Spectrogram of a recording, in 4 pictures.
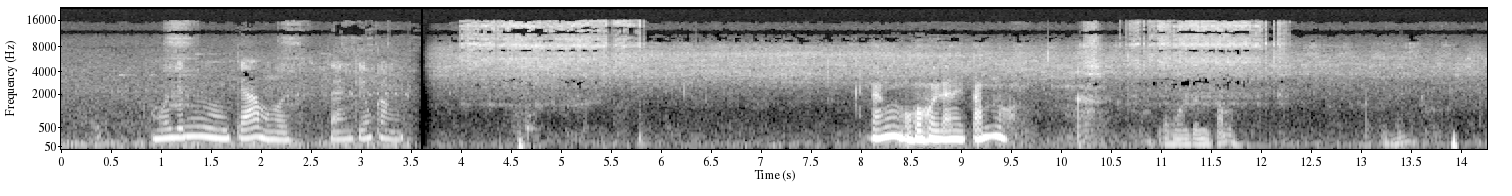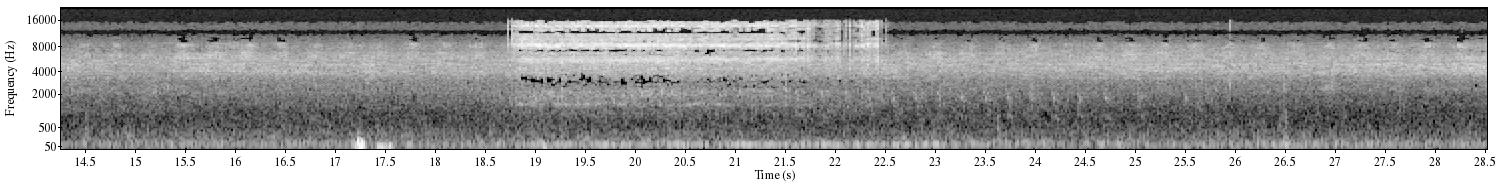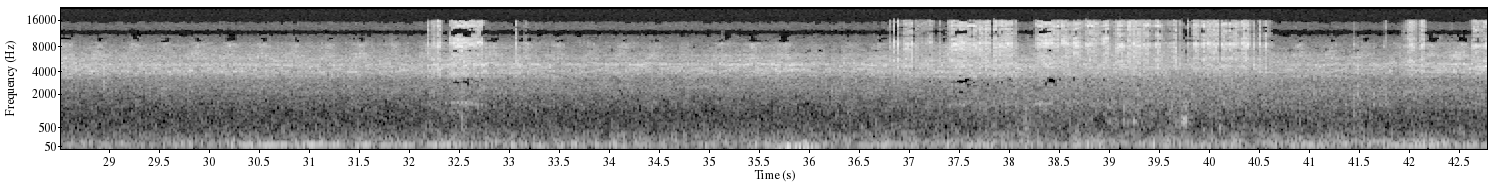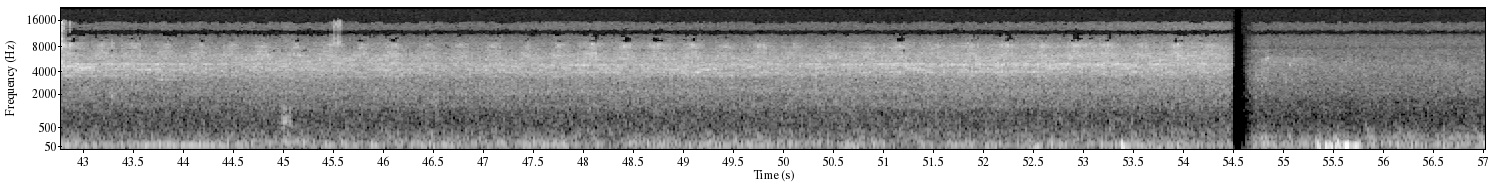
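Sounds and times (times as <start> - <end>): faint high hissing buzz: 0.0 - 57.0.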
